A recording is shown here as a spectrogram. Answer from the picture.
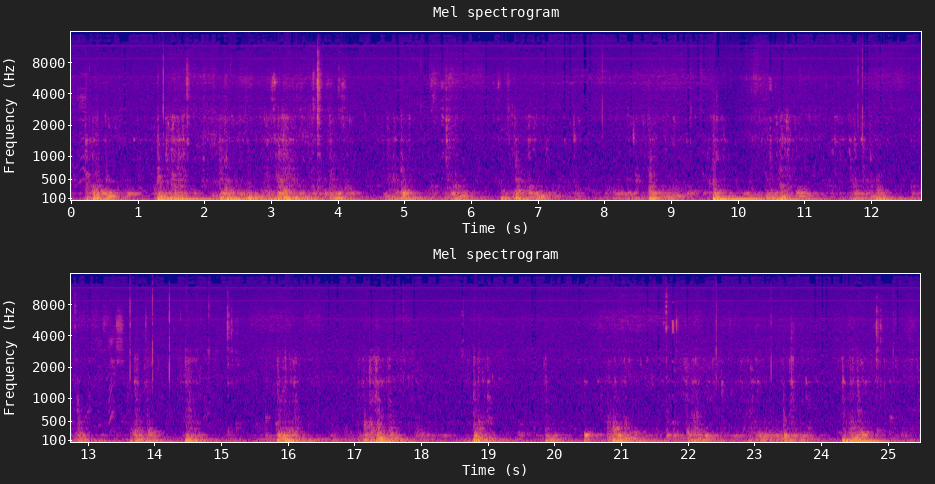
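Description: Water slapping and sloshing against a small boat's hull as it rocks in a choppy sea, in irregular low surges every second or two, with rumbling buffeting on the microphone.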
